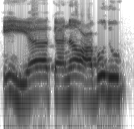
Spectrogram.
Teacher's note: گلے کے درمیان سے آئین اور ہا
